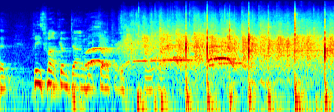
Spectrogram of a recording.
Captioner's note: applause and cheering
